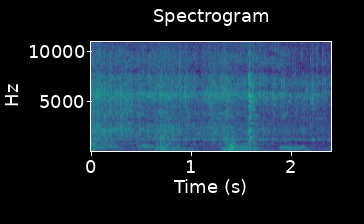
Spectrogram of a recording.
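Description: Sabudana and fried potato are stirred in a hot pan, giving a steady close sizzle with soft scraping sweeps of the spoon and one brief sharp clink.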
